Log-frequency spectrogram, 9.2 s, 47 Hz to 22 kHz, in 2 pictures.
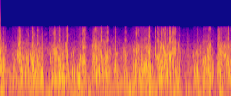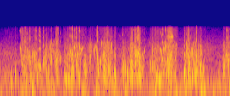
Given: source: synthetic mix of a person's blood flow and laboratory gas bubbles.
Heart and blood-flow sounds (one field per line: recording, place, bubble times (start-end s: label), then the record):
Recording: Doppler ultrasound of blood flow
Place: subclavian vein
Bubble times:
0.00-0.13 s: bubbles
0.22-0.89 s: bubbles
0.97-1.74 s: bubbles
1.78-2.38 s: bubbles
2.45-2.56 s: bubbles
2.61-3.06 s: bubbles
3.09-3.62 s: bubbles
3.84-4.30 s: bubbles
4.33-4.63 s: bubbles
4.88-5.86 s: bubbles
5.88-6.96 s: bubbles
7.01-7.54 s: bubbles
7.59-8.16 s: bubbles
8.26-8.74 s: bubbles
9.05-9.24 s: bubbles
From the record:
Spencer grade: 4 (maximum detectable bubble signal sounding continuously throughout systole and diastole of every cardiac period, and overriding the amplitude of the normal cardiac signals)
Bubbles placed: anywhere in the cardiac cycle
